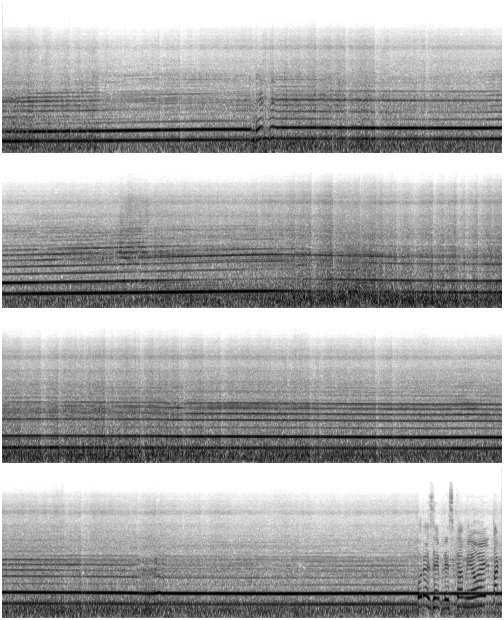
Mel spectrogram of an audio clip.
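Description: Honda Hornet's inline-four engine at highway speed, heard with wind rush. Its note rises steadily for about the first twelve seconds as the bike accelerates, with a short break about four seconds in, then holds steady and eases off slightly.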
